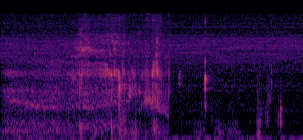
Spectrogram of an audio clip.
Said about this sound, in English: But yes, no, I do have a cough. I'm going to address that now because it might be persisting throughout. Let me actually get a nice gulp of water real quick.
